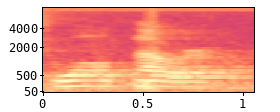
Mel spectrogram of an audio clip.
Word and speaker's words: Walthour: Sue, did I pronounce her name right? It's a tricky one. It's Walthour. Walthau? Walthour.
